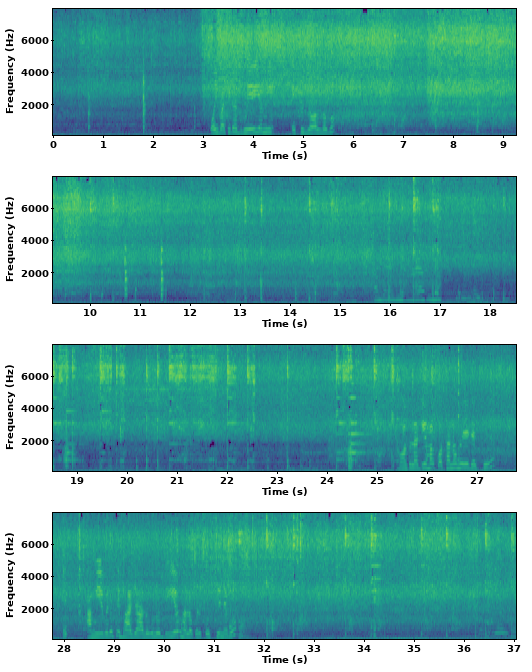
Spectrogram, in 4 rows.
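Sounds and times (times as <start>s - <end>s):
masala sizzling in oil: 0.0s - 37.0s
spatula clinking against pan: 18.0s - 25.5s
metal spatula scraping pan: 18.5s - 22.6s, 31.5s - 37.0s.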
